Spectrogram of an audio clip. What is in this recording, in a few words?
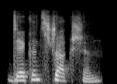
"deconstruction", Indian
